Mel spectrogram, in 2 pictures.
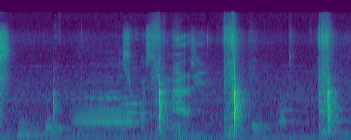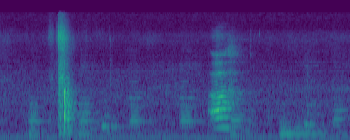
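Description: Knife chopping a red onion on a cutting board: a handful of sharp single strokes, about a second apart.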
